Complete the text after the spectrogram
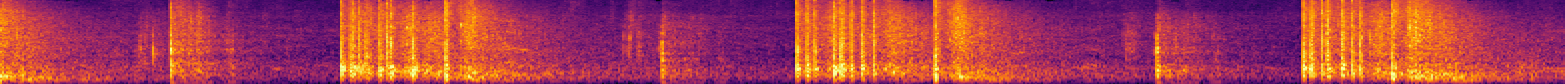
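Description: Fireworks crackle and fizz after each burst.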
